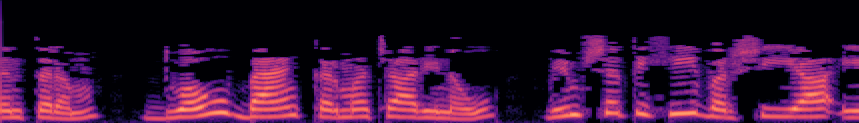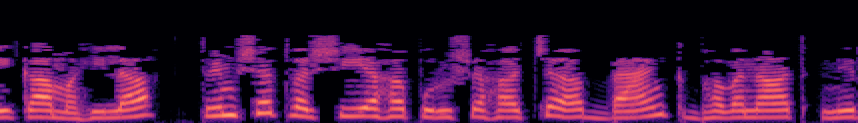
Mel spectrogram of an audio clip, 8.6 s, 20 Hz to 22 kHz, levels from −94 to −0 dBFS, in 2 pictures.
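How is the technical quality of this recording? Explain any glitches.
Quality is poor: heavy MP3 compression affects the whole clip. The encoder was likely starved of bits, consistent with a rate near 16 kbps. It cut everything above 6.6 kHz and dropped weak frequency lines frame by frame, leaving the speech dull and watery, with swirling texture, metallic chirps on s sounds and smeared attacks.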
